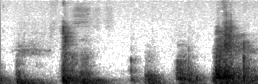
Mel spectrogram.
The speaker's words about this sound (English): And then maybe you want to stomp and let it resonate after the stomp in the stillness and see what you notice resonating in the stillness.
